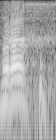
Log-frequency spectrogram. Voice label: "brug", Afrikaans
